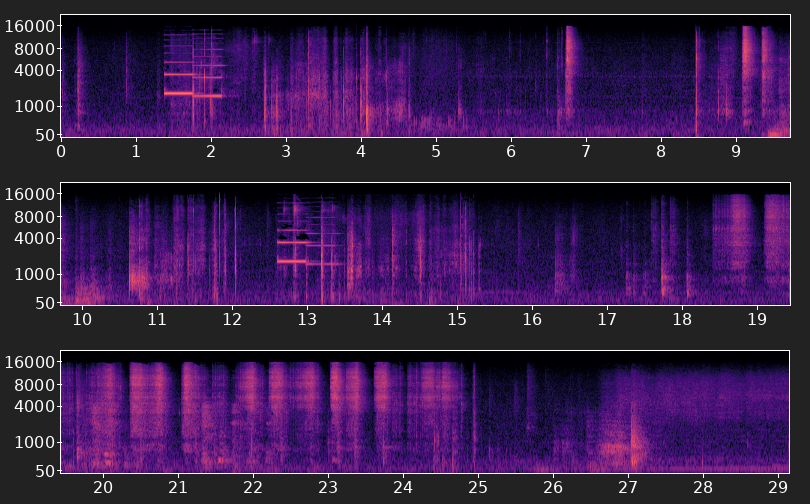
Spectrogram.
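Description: Electronic beeps from an RC helicopter radio transmitter, twice, each a short identical pattern of tones as it is switched on, among clicks and knocks of its switches and handling.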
